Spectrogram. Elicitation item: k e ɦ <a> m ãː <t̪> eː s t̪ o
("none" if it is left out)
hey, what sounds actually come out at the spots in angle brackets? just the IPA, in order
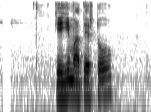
i, t̪

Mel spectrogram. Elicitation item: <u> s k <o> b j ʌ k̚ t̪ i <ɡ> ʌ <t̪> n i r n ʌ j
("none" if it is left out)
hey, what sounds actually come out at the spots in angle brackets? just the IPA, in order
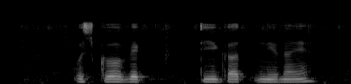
u, o, ɡ, t̪

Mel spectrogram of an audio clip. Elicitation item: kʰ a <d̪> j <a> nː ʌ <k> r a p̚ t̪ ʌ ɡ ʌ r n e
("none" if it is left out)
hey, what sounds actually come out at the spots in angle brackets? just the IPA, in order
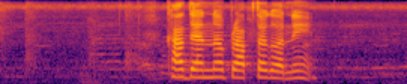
d̪, a, p

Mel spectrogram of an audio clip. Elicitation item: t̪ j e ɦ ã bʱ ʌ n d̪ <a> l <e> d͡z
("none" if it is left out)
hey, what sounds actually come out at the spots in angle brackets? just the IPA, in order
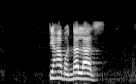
a, a

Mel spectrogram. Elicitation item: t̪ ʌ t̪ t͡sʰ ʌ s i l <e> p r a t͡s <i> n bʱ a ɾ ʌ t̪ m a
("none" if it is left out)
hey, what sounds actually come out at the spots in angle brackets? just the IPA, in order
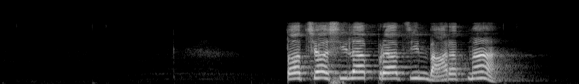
a, i

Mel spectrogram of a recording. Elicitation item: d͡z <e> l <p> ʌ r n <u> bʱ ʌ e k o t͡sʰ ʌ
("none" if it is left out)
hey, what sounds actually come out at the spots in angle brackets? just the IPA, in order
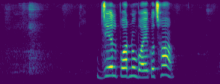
e, p, u

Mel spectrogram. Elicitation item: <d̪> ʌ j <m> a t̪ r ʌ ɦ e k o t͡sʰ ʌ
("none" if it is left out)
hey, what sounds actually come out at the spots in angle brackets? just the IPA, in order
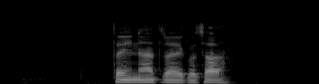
t̪, n

